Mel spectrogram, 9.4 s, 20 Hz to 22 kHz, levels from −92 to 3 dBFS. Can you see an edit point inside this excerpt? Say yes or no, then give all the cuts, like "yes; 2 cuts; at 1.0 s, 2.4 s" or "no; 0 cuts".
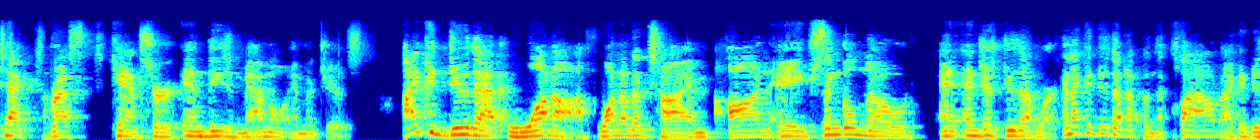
no; 0 cuts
